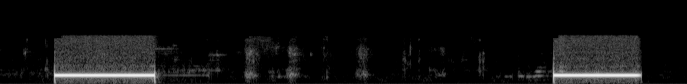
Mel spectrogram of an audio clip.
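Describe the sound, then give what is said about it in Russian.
Telephone line tones during a call transfer: two loud, steady, mid-pitched tones, each about a second long, separated by roughly four seconds of near silence with faint scattered noises. “Выполняется перевод вызова. Ждите на линии.”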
